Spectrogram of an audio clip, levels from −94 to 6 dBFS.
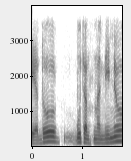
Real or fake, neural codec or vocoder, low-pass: fake; codec, 16 kHz, 8 kbps, FunCodec, trained on LibriTTS, 25 frames a second; 3.6 kHz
